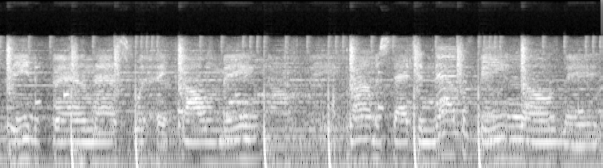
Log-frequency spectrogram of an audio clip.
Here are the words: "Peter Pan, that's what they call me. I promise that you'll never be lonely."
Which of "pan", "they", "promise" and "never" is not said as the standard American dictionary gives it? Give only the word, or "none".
pan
